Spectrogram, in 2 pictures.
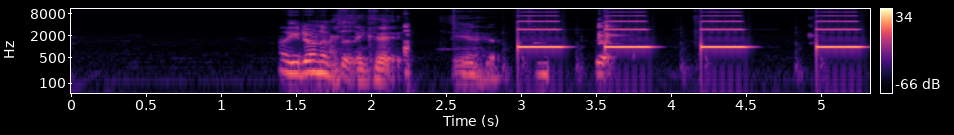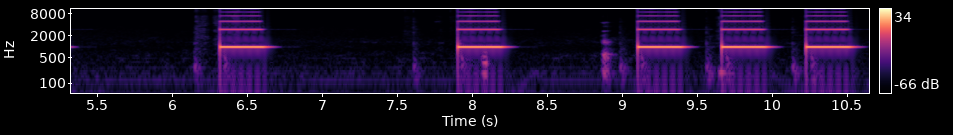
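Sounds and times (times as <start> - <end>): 
speech: 1.4 - 3.9
Morse code beeps: 3.0 - 5.4, 6.3 - 6.8, 7.9 - 8.3, 9.1 - 10.6.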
